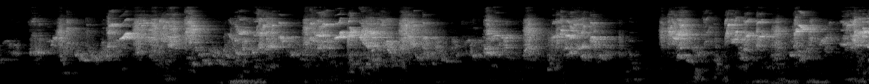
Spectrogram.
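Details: Lovebirds, a breeding pair, mating; continuous harsh, scratchy squawking chatter, rising and falling in loudness, with one short pause near the end, indoors.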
